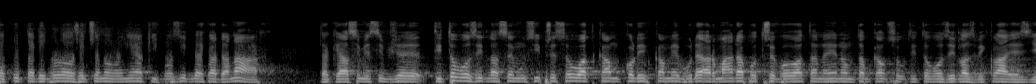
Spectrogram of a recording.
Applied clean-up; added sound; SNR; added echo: neural separator model SepFormer DNS4.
